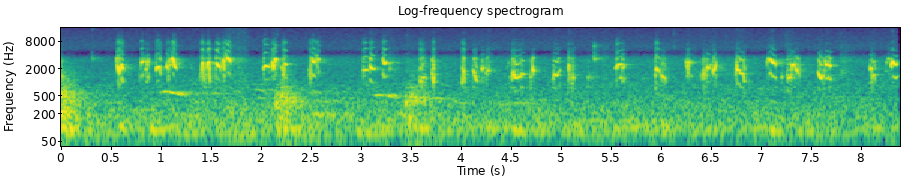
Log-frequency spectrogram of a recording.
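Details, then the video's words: Lure recording of sooty-headed bulbul long chattering ('ngeriwik'): steady series of harsh, clipped note bursts roughly twice a second throughout, with occasional softer low whistles early on. "burung trucukan ngeriwik panjang cocok buat pancingan trucukan bahan"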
